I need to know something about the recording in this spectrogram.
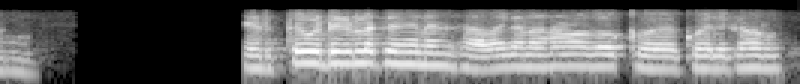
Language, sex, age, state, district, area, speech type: Malayalam, male, 30-45, Kerala, Malappuram, rural, conversation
